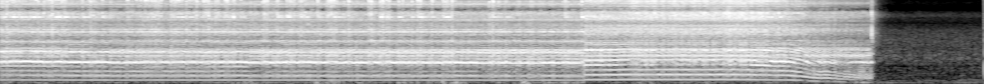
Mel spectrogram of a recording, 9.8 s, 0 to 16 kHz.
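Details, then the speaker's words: Used Traxxas Jato nitro 2.5 RC engine after opening the idle gap and adjusting low-side fuel: high steady buzz at even pitch, no sputter, then winds down smoothly; running good, no air leaks. "right we we don't need to listen to this one anymore this one is running good no air leaks"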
